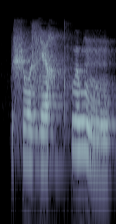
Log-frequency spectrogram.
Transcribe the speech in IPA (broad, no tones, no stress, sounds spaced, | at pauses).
ʃ o z e χ kʷʰ ɛ w ũː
